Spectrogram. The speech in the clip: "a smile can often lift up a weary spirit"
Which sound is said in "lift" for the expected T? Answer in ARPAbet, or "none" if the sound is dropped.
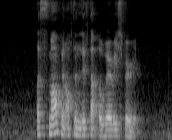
T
